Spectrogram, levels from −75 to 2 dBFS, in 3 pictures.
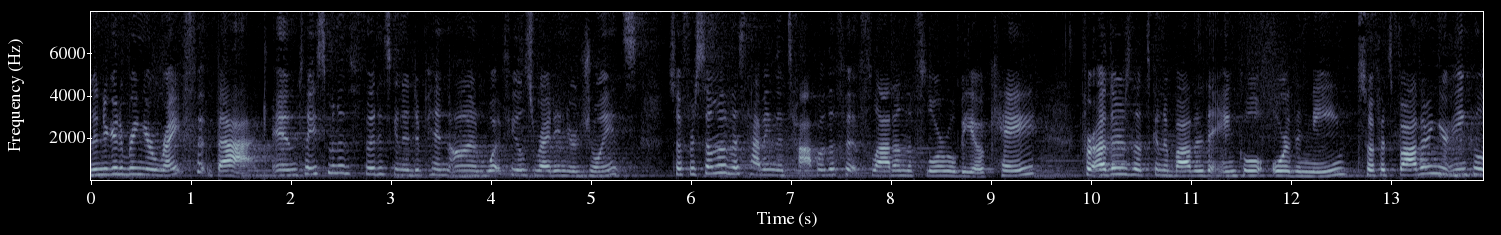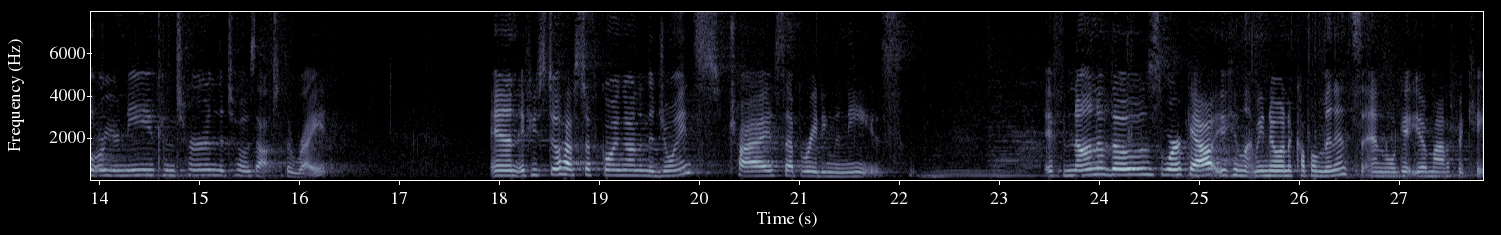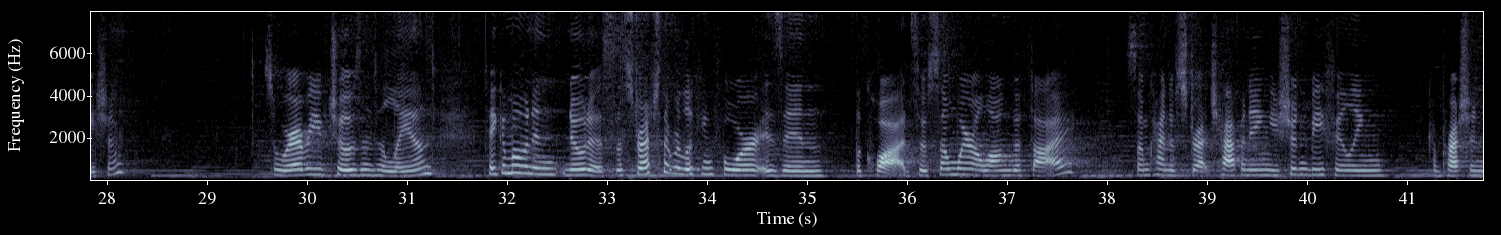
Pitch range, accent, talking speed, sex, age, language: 225-270 Hz, American, 210 wpm, female, 30-49, English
